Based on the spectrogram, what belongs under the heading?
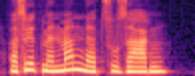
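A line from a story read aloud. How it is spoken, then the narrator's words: Woman calling out. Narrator (German): rief sie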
